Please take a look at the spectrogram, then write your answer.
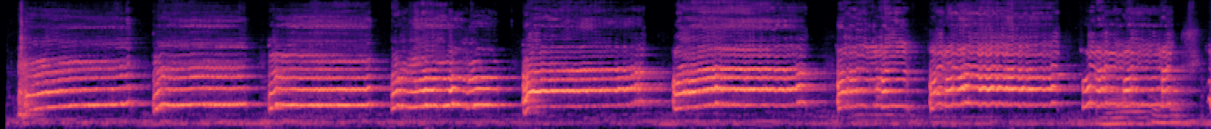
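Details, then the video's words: A Siberian Husky "sings" after anesthesia, howling in long, tonal, wavering notes, each rising slightly, repeated about every two seconds. "Siberian husky singing after anesthesia"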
